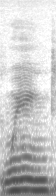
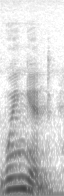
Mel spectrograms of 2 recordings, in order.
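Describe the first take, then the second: First: The word is said as one syllable. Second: The word is said as two syllables. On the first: The speaker calls it wrong. "you don't pronounce it winged" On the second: The speaker calls it right. "you pronounce it winged"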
